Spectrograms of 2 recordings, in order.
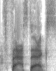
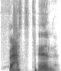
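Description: First: The last word is said as the letter ex. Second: The last word is said as the number ten. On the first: This is not the intended name of the film. The speaker calls it wrong. "It is not Fast X" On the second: This is the intended name of the film. The speaker calls it right. "the pronunciation of this film is intended to be Fast 10"

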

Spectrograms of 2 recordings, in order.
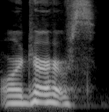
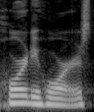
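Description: First: It is said the French way, 'or-derves'. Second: It is said letter by letter, 'hoardy whores'. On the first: The speaker calls it right. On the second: The speaker calls it wrong.

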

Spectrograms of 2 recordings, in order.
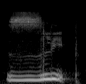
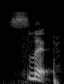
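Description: First: The vowel is long, as in English 'sleep'. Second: The vowel is short, as in English 'slip'. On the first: "they pronounce it sleep" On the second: "But it's written slip"

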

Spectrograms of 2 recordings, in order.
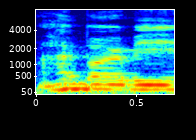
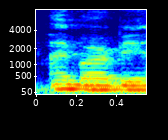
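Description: First: The greeting is said slowly. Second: The greeting is said fast. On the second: "That's too fast"

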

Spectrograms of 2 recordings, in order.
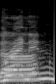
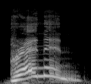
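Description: First: The name is said in a plain, neutral way. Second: The name is said with a Jewish-sounding inflection. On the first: The name comes across as Irish. "which it's Irish"

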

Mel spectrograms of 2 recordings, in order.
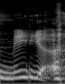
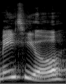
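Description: First: The word is said in an American accent. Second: The word is said in a non-American accent. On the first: "he says some things with an American accent" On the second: "we're like, a meteor"

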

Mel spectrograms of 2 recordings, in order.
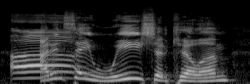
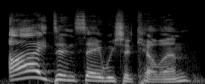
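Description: First: The stress is on the word 'we'. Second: The stress is on the word 'I'.

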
